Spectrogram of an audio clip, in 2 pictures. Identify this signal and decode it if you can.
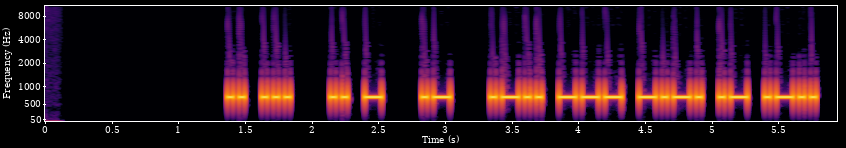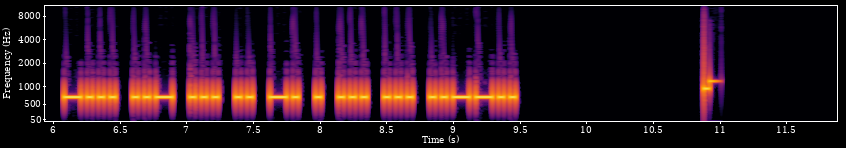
Morse code, heard as a keyed tone, about 28 wpm, 700 Hz. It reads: IS IT A LOCAL BUSINESS?
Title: Sentences from Top 1000 Words - Review Part 3 - 28wpm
